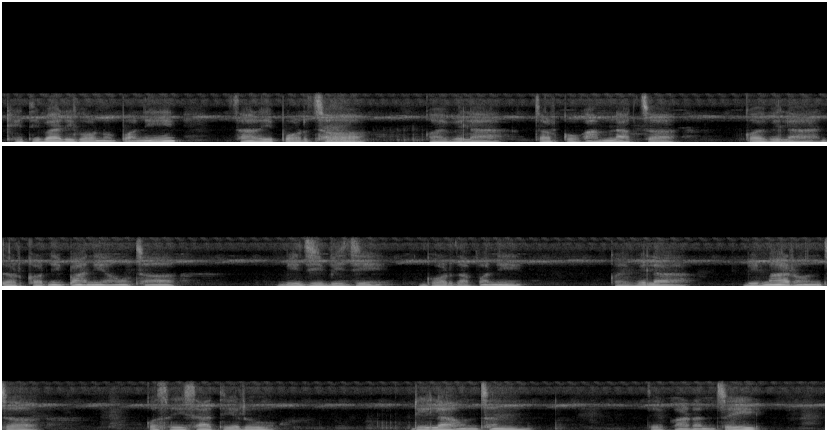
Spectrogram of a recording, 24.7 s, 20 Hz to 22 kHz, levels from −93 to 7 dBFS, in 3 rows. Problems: background sounds at intervals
